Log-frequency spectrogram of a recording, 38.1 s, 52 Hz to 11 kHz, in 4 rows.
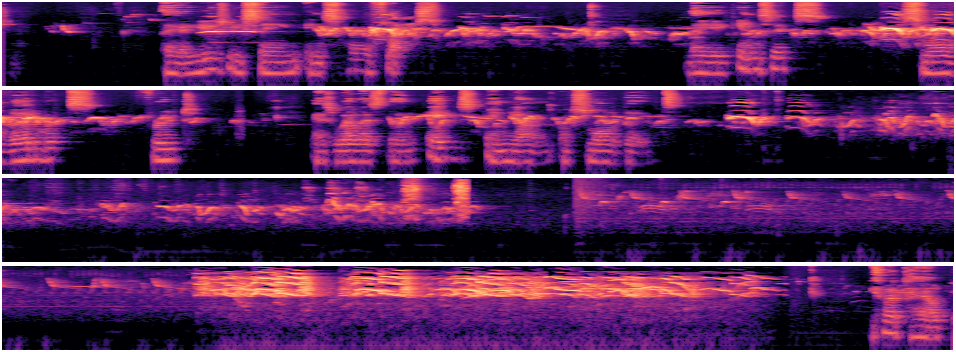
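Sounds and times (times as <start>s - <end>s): dense bird chorus: 0.0s - 23.9s, 24.8s - 38.0s
faint high bird chirps: 0.0s - 24.0s, 24.8s - 38.0s
wavering gurgling bird calls: 1.6s - 12.0s, 12.7s - 23.9s, 30.1s - 36.4s.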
